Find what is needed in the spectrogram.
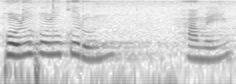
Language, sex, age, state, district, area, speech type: Goan Konkani, female, 18-30, Goa, Quepem, rural, spontaneous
